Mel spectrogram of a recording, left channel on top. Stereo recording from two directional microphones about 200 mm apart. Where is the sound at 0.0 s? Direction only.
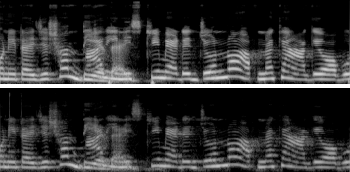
35° left (ahead or behind).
